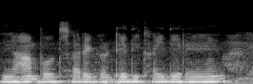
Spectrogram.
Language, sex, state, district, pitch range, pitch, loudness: Hindi, male, Jharkhand, Ranchi, 120-125 Hz, 120 Hz, -13 LUFS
